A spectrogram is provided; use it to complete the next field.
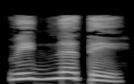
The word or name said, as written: ವಿಜ್ಞತೆ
